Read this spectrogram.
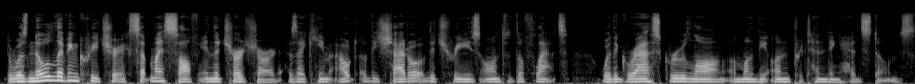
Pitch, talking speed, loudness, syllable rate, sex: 135 Hz, 215 wpm, -21 LUFS, 5.7 syllables/s, male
